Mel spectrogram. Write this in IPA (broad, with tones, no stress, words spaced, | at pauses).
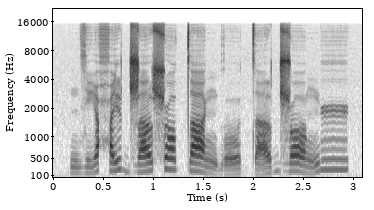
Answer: nzi˩˥ħi˧˥˧ɖ͡ʐa˧˥ʂɔ˥ t̪a˦˨ŋɡo˩˧ta˩˥ ɖ͡ʐɔ˦˨ŋʉ˥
